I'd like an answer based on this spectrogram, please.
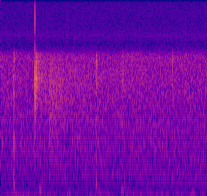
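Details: A whale, recorded underwater, gives a single sharp, loud click, used as a stunning burst of sound when hunting.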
